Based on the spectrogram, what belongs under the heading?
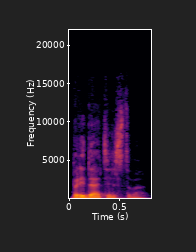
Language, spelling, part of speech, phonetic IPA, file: Russian, предательство, noun, [prʲɪˈdatʲɪlʲstvə], Ru-предательство.ogg
- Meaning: betrayal, treason, treachery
